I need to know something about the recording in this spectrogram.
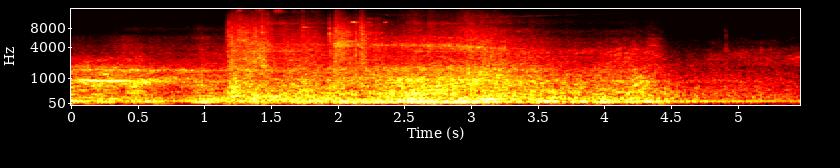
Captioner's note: gate crashes; dramatic music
